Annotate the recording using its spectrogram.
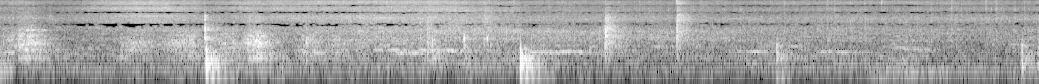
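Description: Steady hiss from an aluminium pressure cooker heating on a lit gas burner, with several sharp knocks scattered through it.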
